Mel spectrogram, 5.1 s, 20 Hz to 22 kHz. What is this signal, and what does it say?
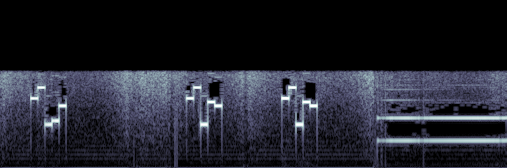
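Five-tone selective call (ZVEI), heard as quick runs of five tones, tones of about 70 ms. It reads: 88126 88176 88176
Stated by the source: Five-tone ZVEI selective call received on an SDR.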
